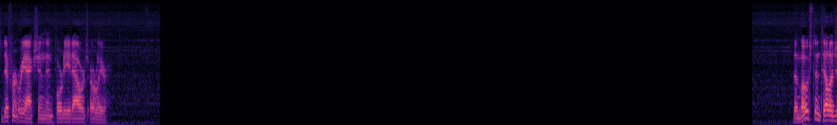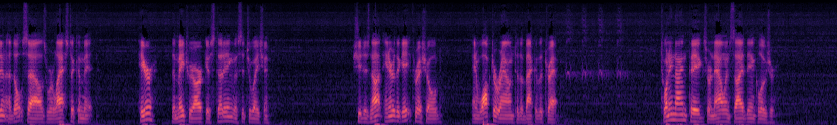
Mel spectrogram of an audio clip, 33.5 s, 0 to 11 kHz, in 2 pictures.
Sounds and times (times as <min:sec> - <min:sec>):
Speech: 0:00.0 - 0:02.2, 0:15.9 - 0:18.7, 0:19.5 - 0:22.2, 0:23.8 - 0:25.6, 0:26.2 - 0:28.0, 0:30.0 - 0:32.3.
